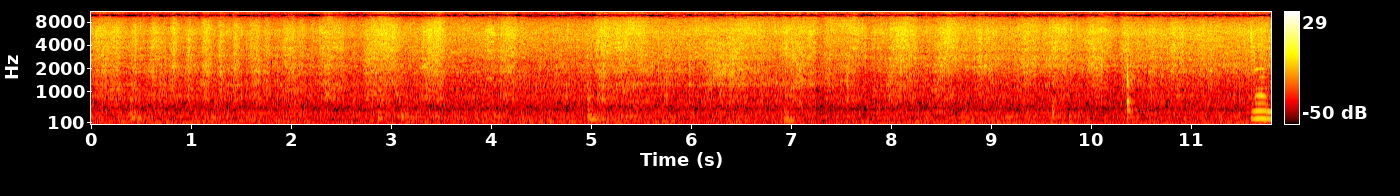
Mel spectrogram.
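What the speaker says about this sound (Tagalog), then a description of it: "Sitayin natin yung giniling para masarap." Ground meat sautés in margarine in a pan, giving a steady, moderately loud sizzle and crackle that runs the whole time, with faint stirring scrapes and small clinks throughout.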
